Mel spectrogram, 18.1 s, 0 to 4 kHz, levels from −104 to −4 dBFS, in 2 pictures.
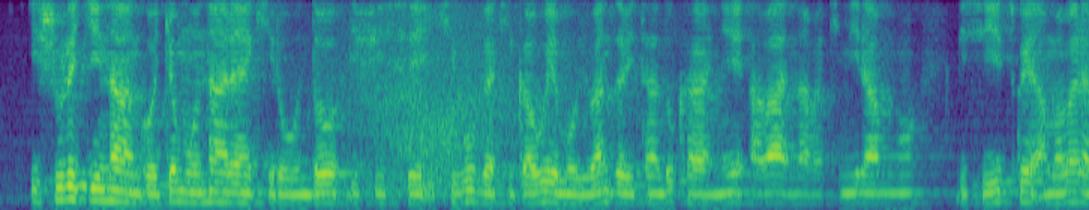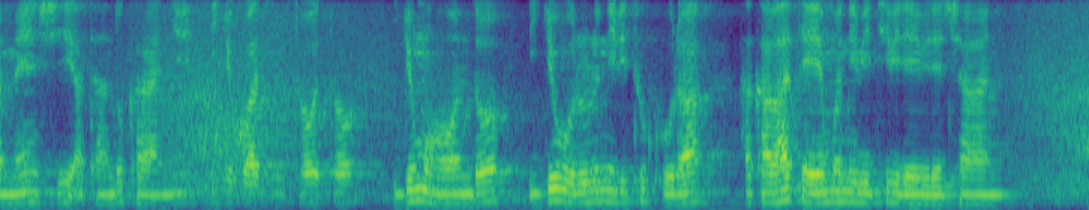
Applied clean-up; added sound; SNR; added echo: none; Car; 19 dB; reverberation time 0.6 s.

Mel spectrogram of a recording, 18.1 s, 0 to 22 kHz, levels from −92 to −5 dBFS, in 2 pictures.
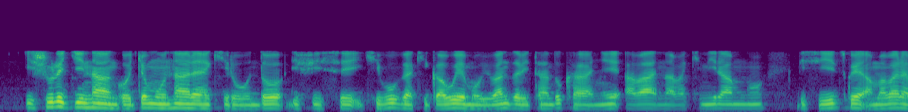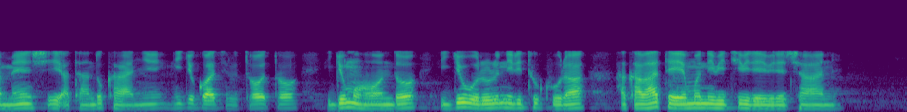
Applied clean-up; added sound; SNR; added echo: none; none; none; none.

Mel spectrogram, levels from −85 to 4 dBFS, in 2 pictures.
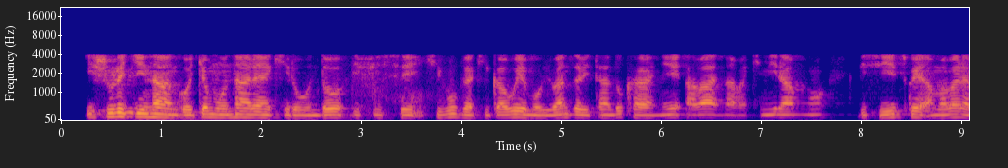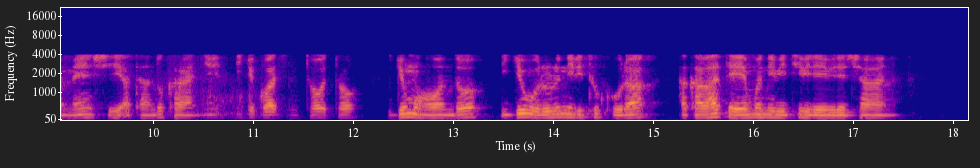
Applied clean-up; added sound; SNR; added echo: neural mask model DeepFilterNet 3.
